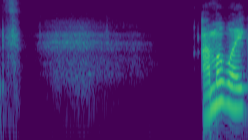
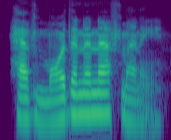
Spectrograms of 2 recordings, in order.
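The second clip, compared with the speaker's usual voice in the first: ordinary talk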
